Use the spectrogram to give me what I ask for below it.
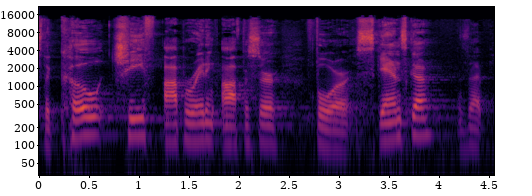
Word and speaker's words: Skanska: hatch Joey is the co-chief operating officer for scansa is that pronounced right skanska all right I was studying that all morning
